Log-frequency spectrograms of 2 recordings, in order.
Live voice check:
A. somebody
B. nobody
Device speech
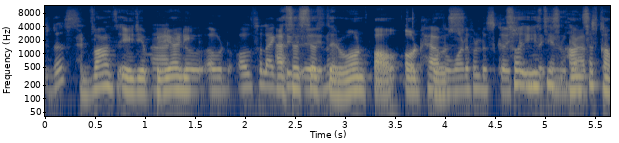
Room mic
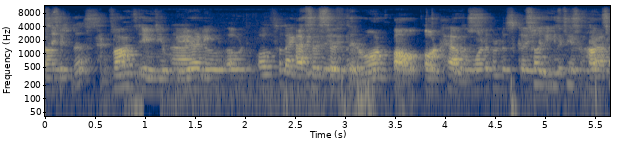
B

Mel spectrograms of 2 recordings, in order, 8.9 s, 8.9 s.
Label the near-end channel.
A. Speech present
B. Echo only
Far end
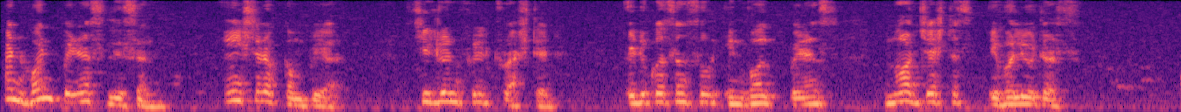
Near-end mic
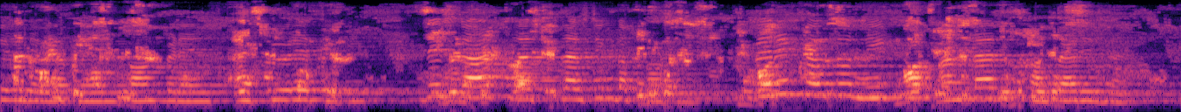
A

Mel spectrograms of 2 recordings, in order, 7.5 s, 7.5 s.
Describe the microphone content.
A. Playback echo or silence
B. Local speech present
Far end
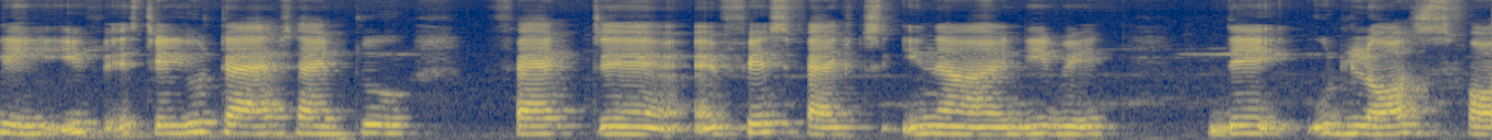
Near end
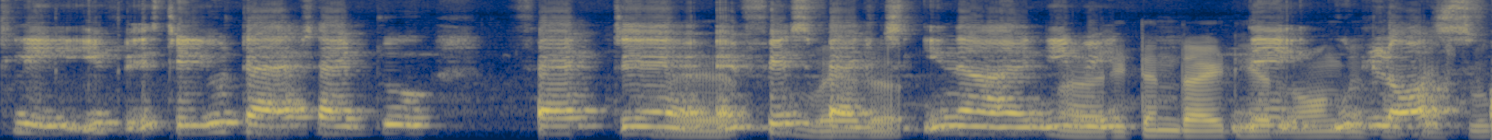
B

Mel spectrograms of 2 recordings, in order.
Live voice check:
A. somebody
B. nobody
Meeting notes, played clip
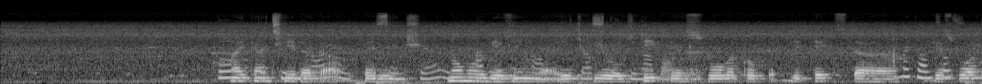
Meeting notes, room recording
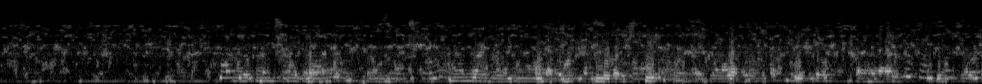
B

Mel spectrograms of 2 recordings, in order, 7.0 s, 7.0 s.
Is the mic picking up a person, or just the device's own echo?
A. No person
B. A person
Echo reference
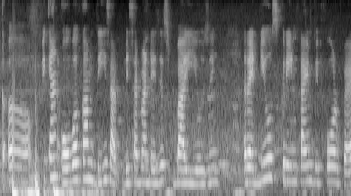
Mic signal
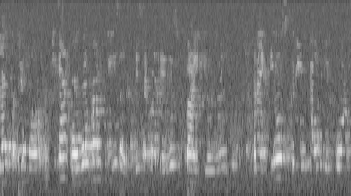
A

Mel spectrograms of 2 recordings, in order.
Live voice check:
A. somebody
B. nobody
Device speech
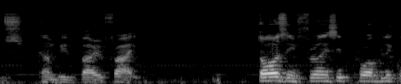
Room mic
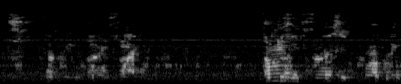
B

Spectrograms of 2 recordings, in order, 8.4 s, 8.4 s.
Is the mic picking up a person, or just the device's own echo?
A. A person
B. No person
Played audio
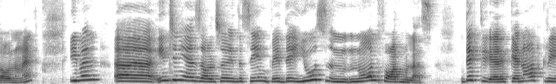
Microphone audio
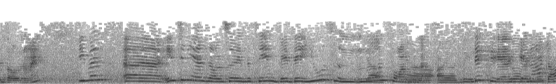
A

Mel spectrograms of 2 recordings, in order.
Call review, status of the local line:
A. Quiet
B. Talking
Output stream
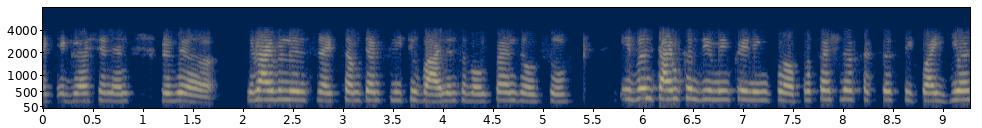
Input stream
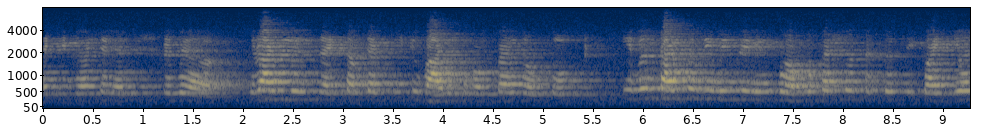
A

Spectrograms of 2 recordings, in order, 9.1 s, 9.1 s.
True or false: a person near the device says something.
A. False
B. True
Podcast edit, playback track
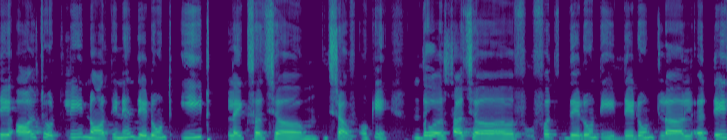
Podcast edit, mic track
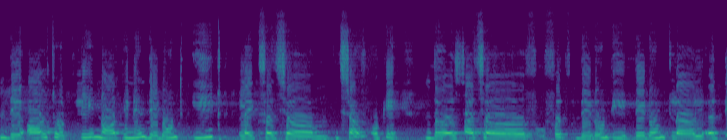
A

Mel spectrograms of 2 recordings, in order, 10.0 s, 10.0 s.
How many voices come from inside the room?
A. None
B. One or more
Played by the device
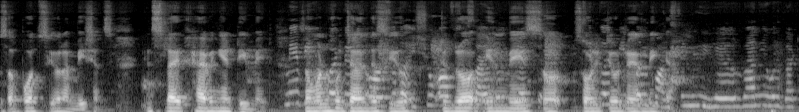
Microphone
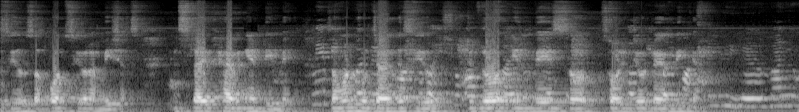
A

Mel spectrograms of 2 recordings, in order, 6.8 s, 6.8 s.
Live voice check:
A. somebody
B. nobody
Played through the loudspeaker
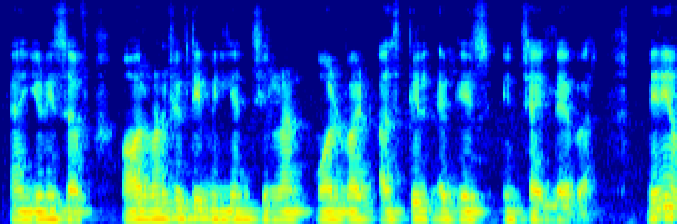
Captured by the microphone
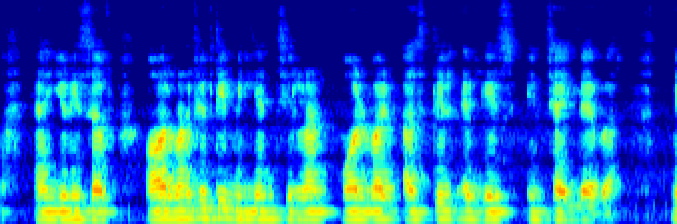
B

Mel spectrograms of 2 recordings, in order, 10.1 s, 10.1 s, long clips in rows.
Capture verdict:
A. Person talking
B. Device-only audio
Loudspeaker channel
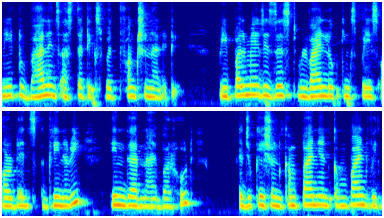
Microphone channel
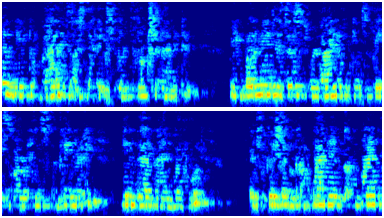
B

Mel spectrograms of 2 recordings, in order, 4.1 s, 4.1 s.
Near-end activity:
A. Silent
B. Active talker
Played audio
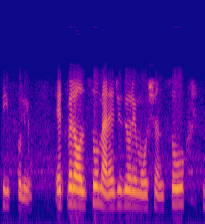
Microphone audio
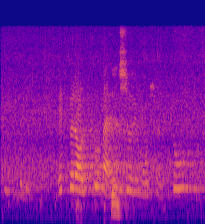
B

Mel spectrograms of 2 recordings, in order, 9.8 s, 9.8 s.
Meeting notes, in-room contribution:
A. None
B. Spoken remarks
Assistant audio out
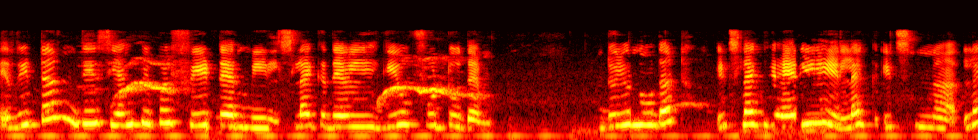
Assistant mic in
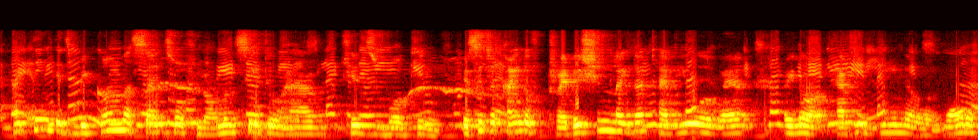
B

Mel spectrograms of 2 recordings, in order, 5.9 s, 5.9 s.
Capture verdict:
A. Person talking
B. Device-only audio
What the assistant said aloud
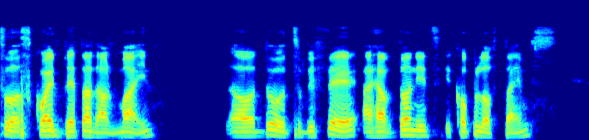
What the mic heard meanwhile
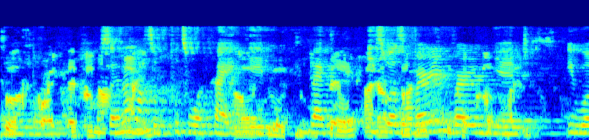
A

